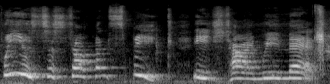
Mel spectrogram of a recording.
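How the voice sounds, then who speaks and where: A woman's voice: very high voice, a bit bright, full character voice. An actress in a community radio play, playing a brazen, callous charwoman with a colloquial, gossiping way of talking. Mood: gossipy glee. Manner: colloquial, indignant, swooping.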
